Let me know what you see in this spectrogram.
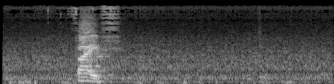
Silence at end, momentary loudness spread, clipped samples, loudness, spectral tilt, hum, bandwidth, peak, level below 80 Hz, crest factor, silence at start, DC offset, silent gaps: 0 s; 22 LU; under 0.1%; -12 LUFS; -3 dB/octave; none; 17 kHz; 0 dBFS; -42 dBFS; 18 dB; 0.05 s; under 0.1%; none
